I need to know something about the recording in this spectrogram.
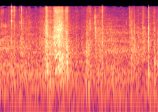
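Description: A zip being pulled open in a few short strokes, the longest about a second in, as a bag is opened to get money out.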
